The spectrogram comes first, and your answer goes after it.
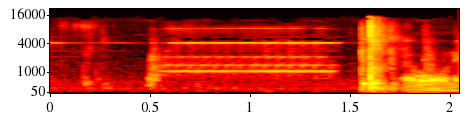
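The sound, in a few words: telephone ringing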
